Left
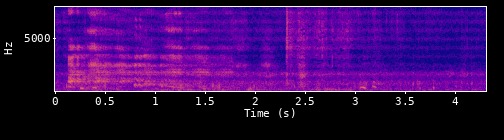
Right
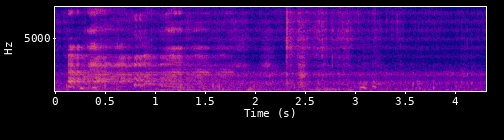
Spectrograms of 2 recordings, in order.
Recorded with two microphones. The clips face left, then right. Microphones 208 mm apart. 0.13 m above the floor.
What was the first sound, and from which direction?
Laughter, 5° right (ahead or behind).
